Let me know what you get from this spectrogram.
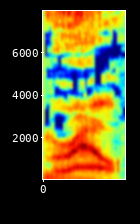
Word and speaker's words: Morrell: Makes no sense phonetically. It's one of those annoying things where my dad's like, it's Morrell, not Moral.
